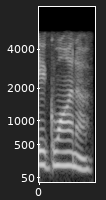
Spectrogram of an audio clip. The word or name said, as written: iguana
